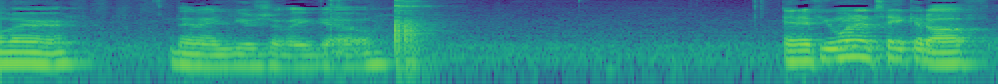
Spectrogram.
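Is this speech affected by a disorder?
No.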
